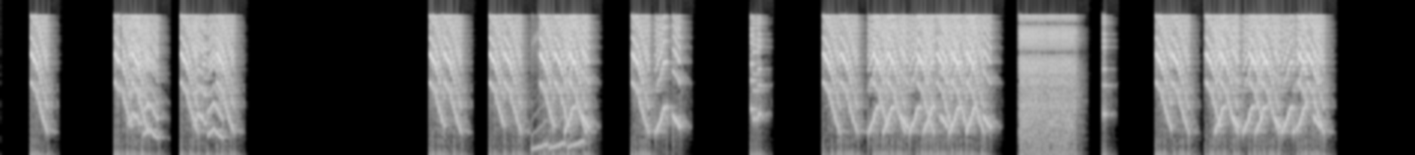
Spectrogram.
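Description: Electronic arcade game sounds swoop and bleep in short bursts.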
